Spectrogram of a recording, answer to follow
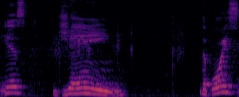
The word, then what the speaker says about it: Jane: the first one is a silent e word so the girl's name is Jane I know you some of you were reading it as Jan but remember the e doesn't make a sound but tells the a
